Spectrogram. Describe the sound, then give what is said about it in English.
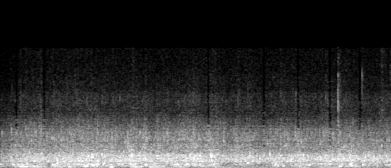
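Steady churning and rushing water from the prop wash of another electric boat ahead on a canal, a continuous hissing swirl with faint gurgles, moderately loud and unbroken throughout, with no voices. “I must just point out, the noise you're hearing is the prop wash from the other electric boat ahead of us.”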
